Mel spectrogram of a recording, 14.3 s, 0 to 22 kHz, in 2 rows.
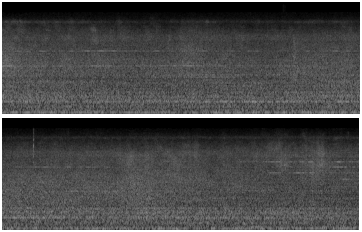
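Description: A Delta Airlines Airbus A321neo jet at JFK Airport gives a loud, continuous engine roar, a broad steady rumble with a faint whine and no rise or fade.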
